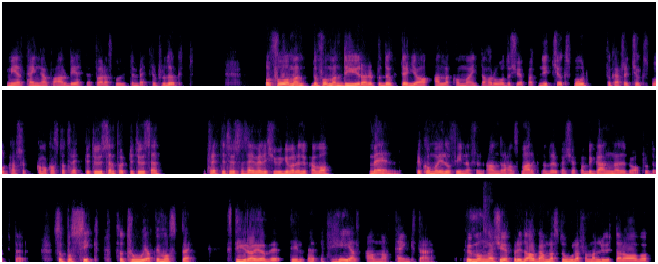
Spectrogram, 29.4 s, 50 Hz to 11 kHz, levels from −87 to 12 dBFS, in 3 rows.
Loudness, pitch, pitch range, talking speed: -25 LUFS, 115 Hz, 100-125 Hz, 195 wpm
